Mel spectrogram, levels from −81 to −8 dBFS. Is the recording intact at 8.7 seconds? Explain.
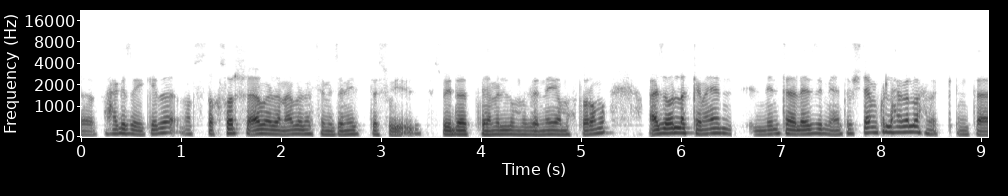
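Yes, the audio is intact at 8.7 seconds, with the speech passing through the Bluetooth mSBC headset codec as it should, its band stopping just below 8 kHz.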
